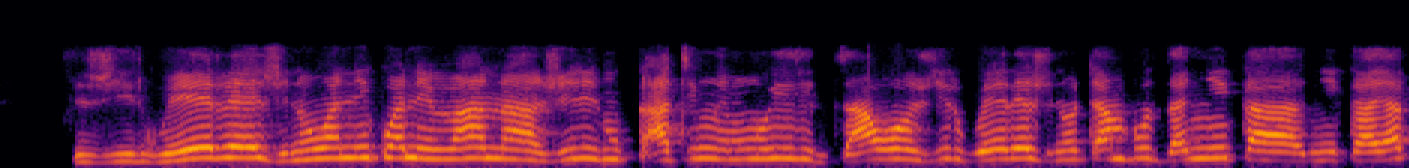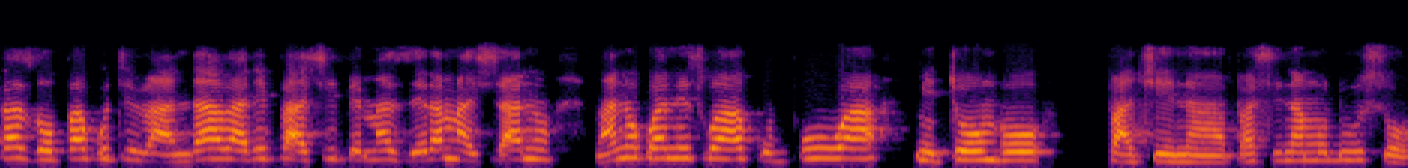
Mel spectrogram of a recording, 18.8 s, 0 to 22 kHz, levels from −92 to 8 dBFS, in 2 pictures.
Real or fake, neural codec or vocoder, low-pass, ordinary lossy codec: real; none; 7.2 kHz; Opus, 16 kbps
